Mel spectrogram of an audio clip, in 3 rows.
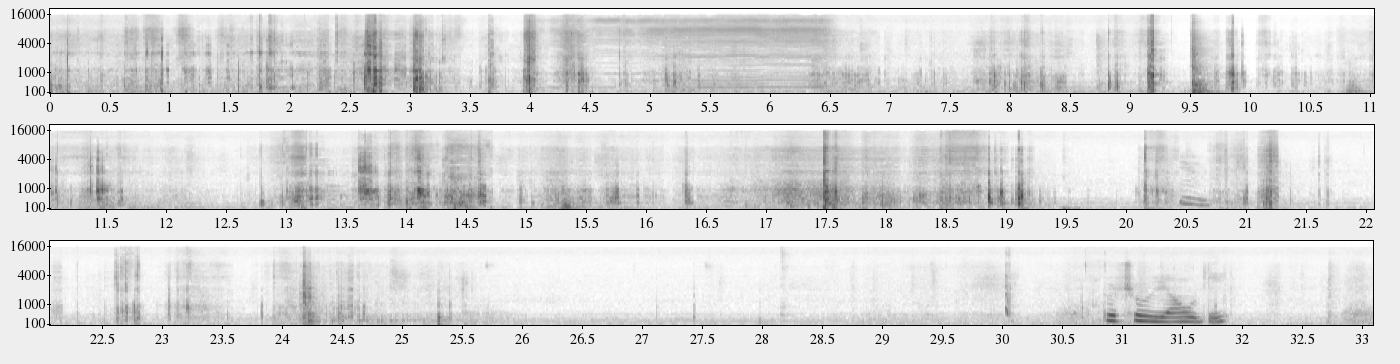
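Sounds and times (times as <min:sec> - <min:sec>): short buzzing tone: 0:04.2 - 0:06.6.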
